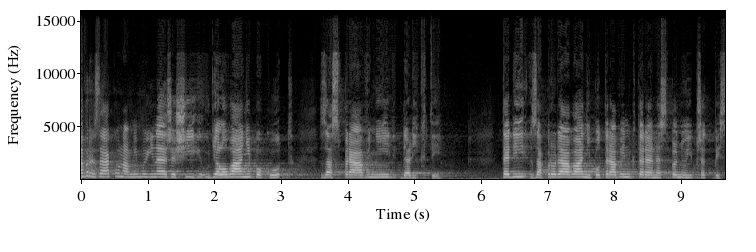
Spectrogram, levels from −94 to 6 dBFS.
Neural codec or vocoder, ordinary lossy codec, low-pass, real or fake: none; Opus, 24 kbps; 14.4 kHz; real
